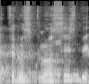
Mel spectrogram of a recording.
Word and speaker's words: atherosclerosis: so this is called Asos how do you pronounce itos sclerosis yeah atherosclerosis accumulation of fat within the blood vessel so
